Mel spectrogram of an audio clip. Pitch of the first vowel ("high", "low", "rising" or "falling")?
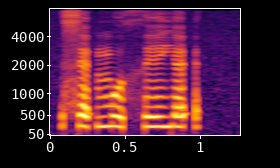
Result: high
